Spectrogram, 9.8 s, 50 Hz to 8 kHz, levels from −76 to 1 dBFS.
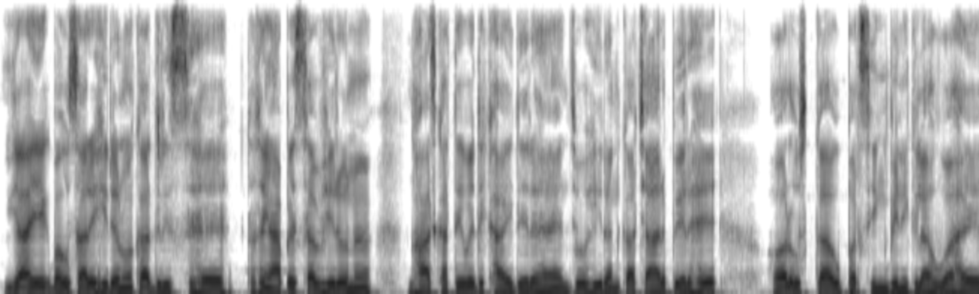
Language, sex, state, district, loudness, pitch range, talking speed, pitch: Hindi, male, Jharkhand, Garhwa, -15 LUFS, 125-140 Hz, 210 wpm, 130 Hz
